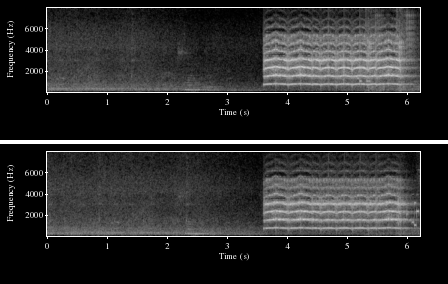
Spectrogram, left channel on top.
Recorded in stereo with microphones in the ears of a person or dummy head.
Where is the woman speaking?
5° left (ahead or behind), 5.5 m.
